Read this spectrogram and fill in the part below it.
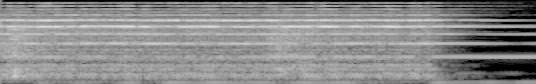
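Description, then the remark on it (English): A loud electric no-talking bell rings at lights-out, continuously for about two seconds with a bright, metallic buzzing tone, then cuts off and leaves a short ringing decay over a low background hum. “There goes the no-talking bell.”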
